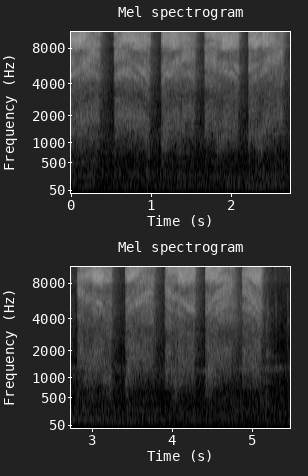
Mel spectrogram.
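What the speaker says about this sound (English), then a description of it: "I'm going to spray the foil." Spray adhesive hisses onto foil and a backing board in about nine steady, evenly spaced bursts, each lasting around half a second, close and continuous with short gaps between.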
